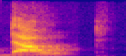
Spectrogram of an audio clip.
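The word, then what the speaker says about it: doubt: इसमें हमारा base silent होता है, तो इसलिए हम लोग क्या बोलेंगे? नो डाउट.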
